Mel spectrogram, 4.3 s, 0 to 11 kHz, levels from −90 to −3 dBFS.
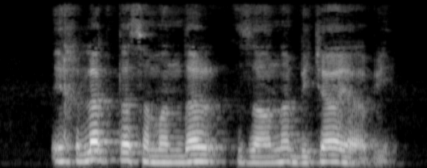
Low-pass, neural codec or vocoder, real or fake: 9.9 kHz; none; real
